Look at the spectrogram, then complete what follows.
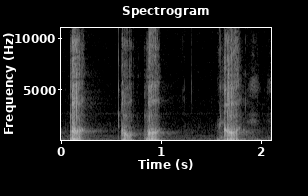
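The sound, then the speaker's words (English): A woman in a pig outfit imitates a pig with four short, throaty snorting grunts in an uneven rhythm, with a brief pause before the last one and no talking. “Your little pig noises are cute as shit.”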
